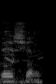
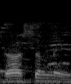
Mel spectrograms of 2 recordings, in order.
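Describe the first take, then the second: First: The first vowel is an 'ay' sound. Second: The first vowel is an open 'ah' sound. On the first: The speaker calls it right. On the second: The speaker calls it wrong.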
